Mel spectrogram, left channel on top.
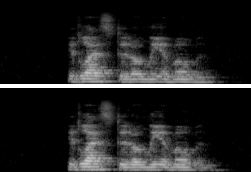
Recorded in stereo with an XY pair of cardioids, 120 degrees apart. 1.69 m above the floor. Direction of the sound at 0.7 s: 20° right.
